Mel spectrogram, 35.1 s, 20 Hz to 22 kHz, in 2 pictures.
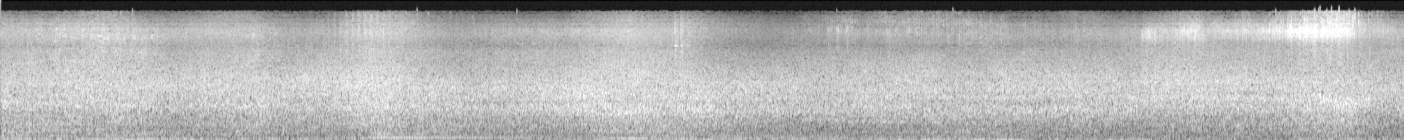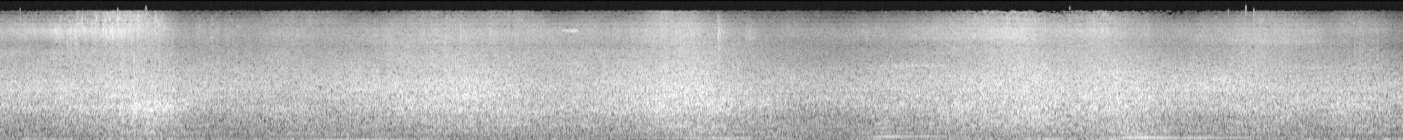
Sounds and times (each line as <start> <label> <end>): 0.0 Cars traffic 35.0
